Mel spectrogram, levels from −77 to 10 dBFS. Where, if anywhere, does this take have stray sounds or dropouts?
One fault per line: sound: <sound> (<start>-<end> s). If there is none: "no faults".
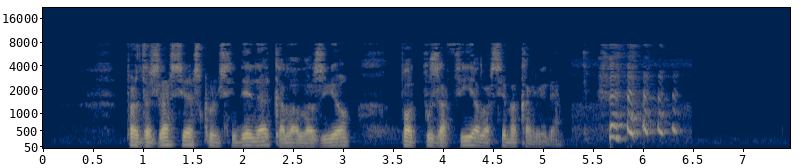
sound: laugh (5.4-6.4 s)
